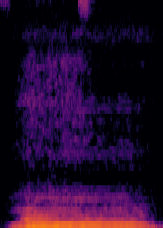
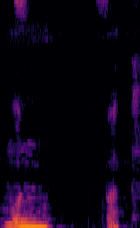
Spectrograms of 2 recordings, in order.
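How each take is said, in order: First: The n is hidden in a nasal ng sound. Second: The n is said clearly before the f. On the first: The speaker calls it right. "Mung, mung antara nun dan fa" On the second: The speaker calls it wrong. "Tidak dibaca mun fak"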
